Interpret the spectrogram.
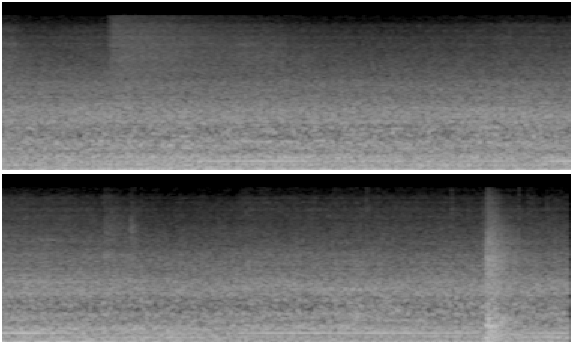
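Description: Electric train cab noise: a steady low rumble with a hum that comes and goes, and one sharp knock about nine seconds in.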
